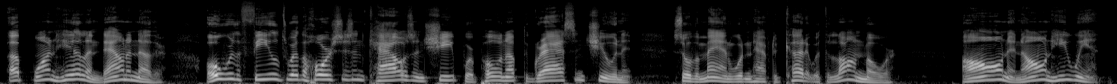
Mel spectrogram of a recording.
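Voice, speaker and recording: A man narrating a children's storybook in an expressive way, with chatty asides to young listeners. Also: fairly high pitch, no room sound, clean studio sound. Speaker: audiobook narrator.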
